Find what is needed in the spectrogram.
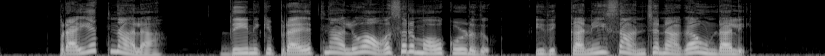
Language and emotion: Telugu, disgusted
